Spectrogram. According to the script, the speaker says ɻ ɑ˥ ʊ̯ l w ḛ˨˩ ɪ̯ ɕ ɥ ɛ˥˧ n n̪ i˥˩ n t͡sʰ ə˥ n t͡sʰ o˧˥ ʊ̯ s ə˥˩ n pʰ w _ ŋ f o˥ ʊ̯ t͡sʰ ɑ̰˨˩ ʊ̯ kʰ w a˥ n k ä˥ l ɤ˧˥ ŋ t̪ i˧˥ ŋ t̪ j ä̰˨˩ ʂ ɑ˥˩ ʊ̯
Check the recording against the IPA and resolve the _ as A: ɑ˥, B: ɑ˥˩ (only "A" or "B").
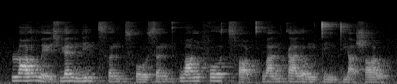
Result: A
